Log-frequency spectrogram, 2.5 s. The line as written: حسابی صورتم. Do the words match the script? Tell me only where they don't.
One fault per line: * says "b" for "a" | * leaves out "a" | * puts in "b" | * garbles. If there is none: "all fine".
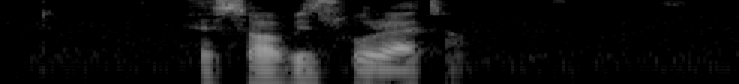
all fine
